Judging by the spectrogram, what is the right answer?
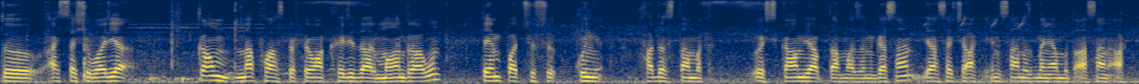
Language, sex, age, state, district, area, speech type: Kashmiri, male, 30-45, Jammu and Kashmir, Baramulla, rural, spontaneous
